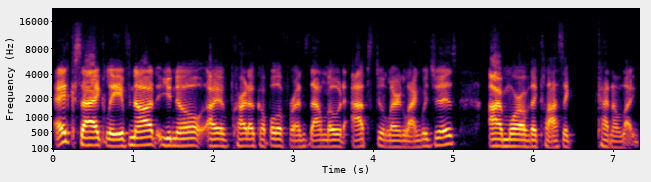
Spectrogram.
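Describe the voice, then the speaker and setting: A man with a Spanish accent speaks at a moderate pace and a fairly high pitch, with fairly even intonation. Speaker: podcast co-host. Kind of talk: casual chat.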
